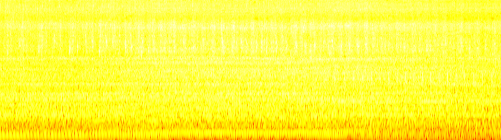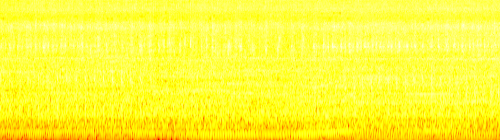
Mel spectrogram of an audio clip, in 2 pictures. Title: lancia kappa slight engine knock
